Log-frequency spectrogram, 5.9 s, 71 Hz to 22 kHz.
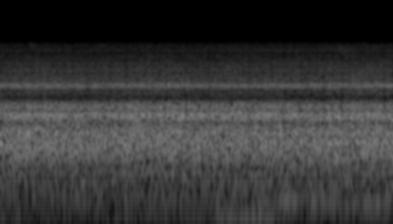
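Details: Edward Hexon backpacking stove on white gas (Coleman fuel), syringe-fed in place of its pump, bringing 500 ml of water to a boil: steady, even hissing roar with no sputter, surging or popping; burner running cleanly at full output.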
